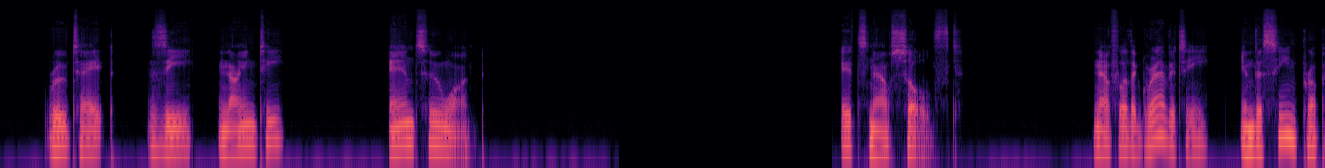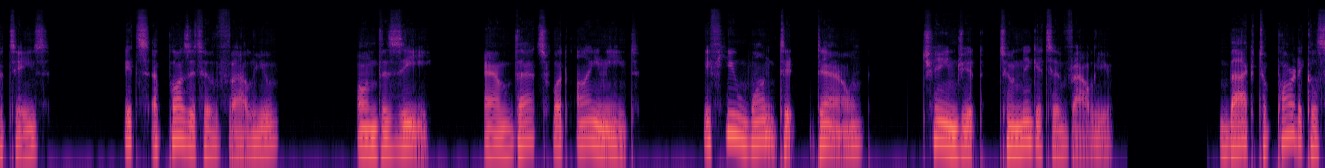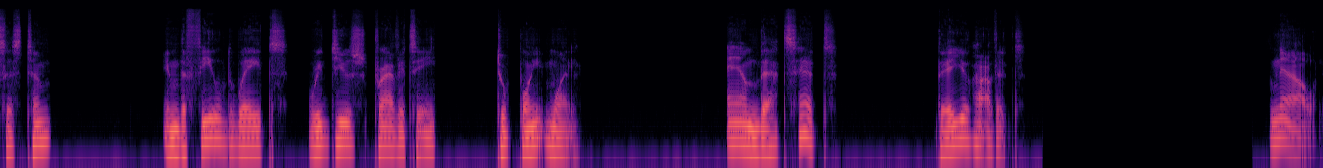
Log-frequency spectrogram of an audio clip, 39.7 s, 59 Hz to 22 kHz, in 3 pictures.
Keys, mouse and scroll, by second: 1.4 r, 2.5 z, 3.0 KP_9, 3.1 KP_0, 3.7 Return, 4.8 shift+click, 5.0 Tab, 5.2 Tab, 5.6-7.8 typing, 6.0 Return, 6.1 Tab, 6.2 click, 6.3 Tab, 6.9 Return, 7.0 Tab, 7.3 Tab, 7.9 Return, 10.7 space, 15.6 space, 20.2 space, 21.5-23.4 drag, 23.7 space, 25.4 space, 31.1-32.5 drag, 33.4 space.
